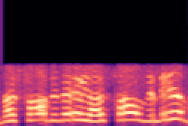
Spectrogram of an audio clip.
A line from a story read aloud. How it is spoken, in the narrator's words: Others shouted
